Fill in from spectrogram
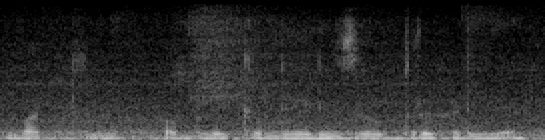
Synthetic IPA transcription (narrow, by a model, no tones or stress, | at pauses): baːkipɐblɪkleːɽiseʊt̪ːəɾkʰɐɽiɦɛː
